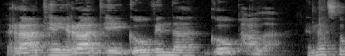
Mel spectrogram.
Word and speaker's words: Radhe: done with in Hindi, to my best of my knowledge, it's pronounced with a roll, just like, sort of like in Spanish a little bit, like right? Radhe Radhe Govinda Gopala.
